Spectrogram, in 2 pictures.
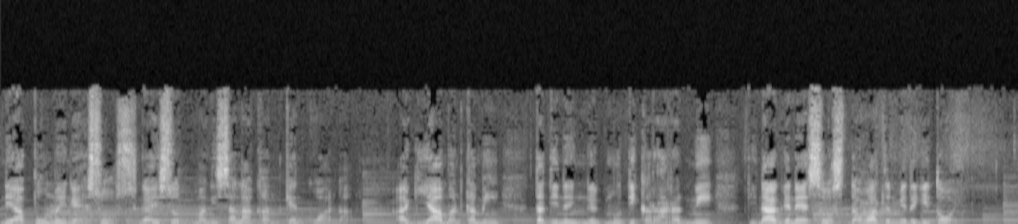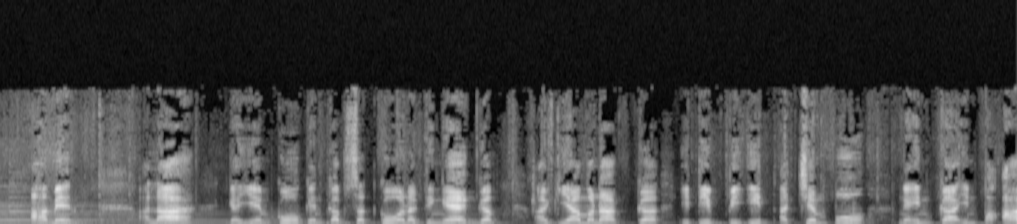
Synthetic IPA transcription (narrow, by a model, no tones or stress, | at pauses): niapuməŋihɛsusŋaʔisʊt̪̚maŋisalakankɛnkwa̰na̰ʔaɡjaːmankami | t̪ad̪ɪnɨŋːəɡ̚mʊd̪ikaɾaɾaɡ̚mit̪ɪnaɡanihɛsusd̪awaːt̪ɨnmid̪aɡit̪oj | ʔamɛn | ʔa̰laɡajɛmkokɛnkabsat̪̚koanaɡ̚t̪iŋɛɡʔaɡjaːmanak̚ɪt̪ibiʔɪt̪̚ɐt͡ʃɛmpo | ŋaʔɪŋkaʔɪnpaʔa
